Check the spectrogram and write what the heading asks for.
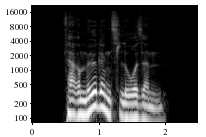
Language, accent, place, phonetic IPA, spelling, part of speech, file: German, Germany, Berlin, [fɛɐ̯ˈmøːɡn̩sloːzm̩], vermögenslosem, adjective, De-vermögenslosem.ogg
- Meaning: strong dative masculine/neuter singular of vermögenslos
